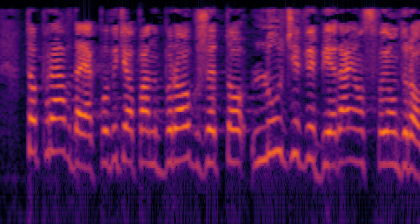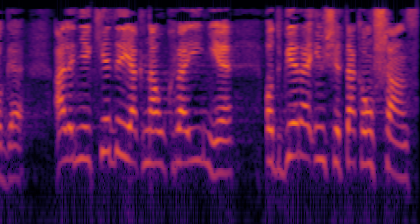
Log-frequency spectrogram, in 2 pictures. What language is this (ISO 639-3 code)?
pol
